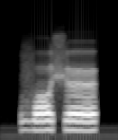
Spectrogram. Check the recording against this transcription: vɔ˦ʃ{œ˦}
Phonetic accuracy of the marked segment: correct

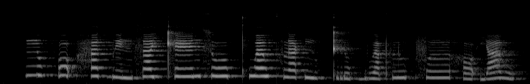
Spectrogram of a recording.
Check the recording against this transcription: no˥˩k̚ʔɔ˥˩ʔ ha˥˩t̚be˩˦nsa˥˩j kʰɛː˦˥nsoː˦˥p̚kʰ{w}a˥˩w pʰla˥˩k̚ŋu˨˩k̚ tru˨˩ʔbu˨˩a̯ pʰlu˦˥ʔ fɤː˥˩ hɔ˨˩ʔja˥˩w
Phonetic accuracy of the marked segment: correct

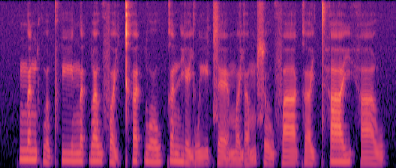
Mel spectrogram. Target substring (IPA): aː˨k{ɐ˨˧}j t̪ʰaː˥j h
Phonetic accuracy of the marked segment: incorrect: ɐ˨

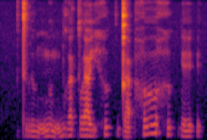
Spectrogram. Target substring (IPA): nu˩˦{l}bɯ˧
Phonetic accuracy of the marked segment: incorrect: n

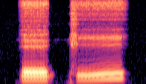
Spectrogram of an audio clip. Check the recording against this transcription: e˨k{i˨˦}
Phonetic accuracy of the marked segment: correct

